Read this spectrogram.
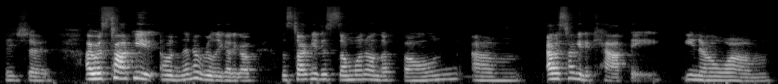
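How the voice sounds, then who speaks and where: A woman's voice: mid-range voice, a little fast, pushed and bright, poor audio. A woman co-hosting a live true-crime podcast, chatting casually and rambling with frequent laughs. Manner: rambling, giggly, self-deprecating. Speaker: podcast co-host. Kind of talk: casual live-stream chat.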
